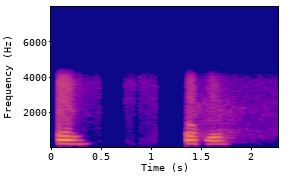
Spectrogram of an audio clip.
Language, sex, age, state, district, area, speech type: Tamil, female, 45-60, Tamil Nadu, Tiruvallur, urban, conversation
